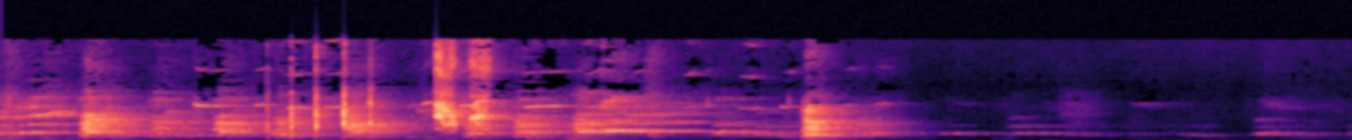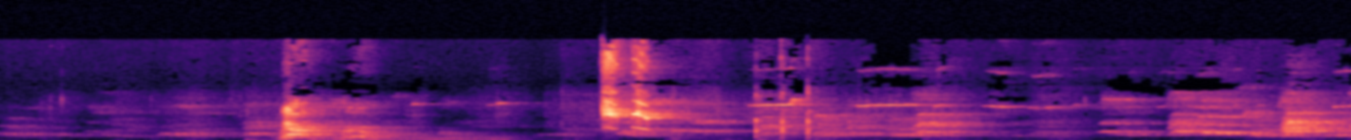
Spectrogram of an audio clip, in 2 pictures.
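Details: Pomsky x Samoyed cross yapping in short high bursts separated by quiet stretches, with a soft thin whine in the gap near the middle.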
